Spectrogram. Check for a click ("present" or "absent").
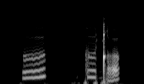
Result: present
